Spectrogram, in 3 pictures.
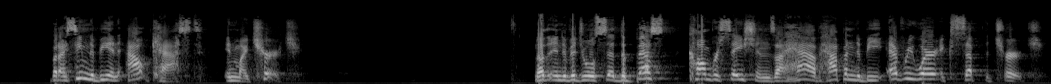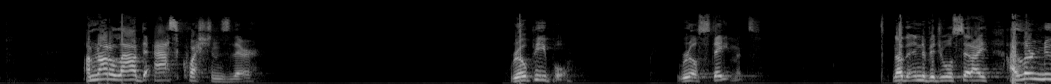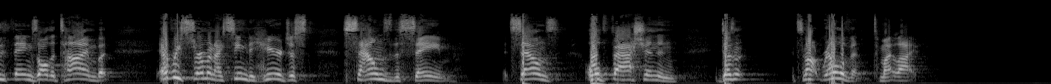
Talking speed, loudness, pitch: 135 wpm, -25 LUFS, 180 Hz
